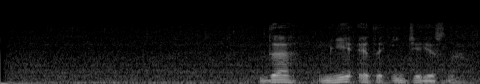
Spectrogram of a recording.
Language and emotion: Russian, neutral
